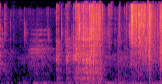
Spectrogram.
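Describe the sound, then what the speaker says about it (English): Paper or craft material is cut with large scissors, giving close, crisp crunching and rustling slices that grow louder after a quiet start, with no talking. "I'm going to grab my larger scissors, and I want to make sure I'm going to cut it wide enough"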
